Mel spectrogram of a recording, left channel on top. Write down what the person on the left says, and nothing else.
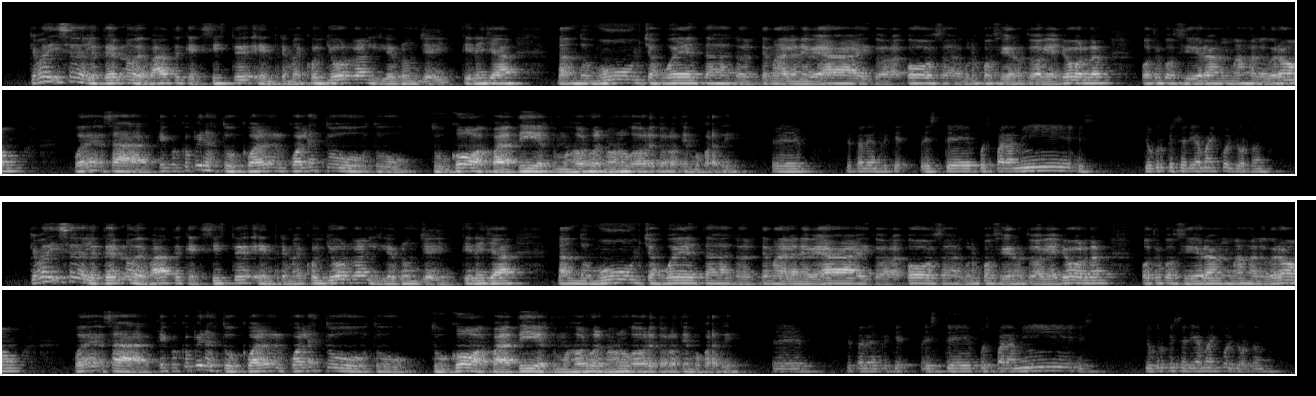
Eh, ¿qué tal, Enrique? Este, pues para mí, es- yo creo que sería Michael Jordan.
